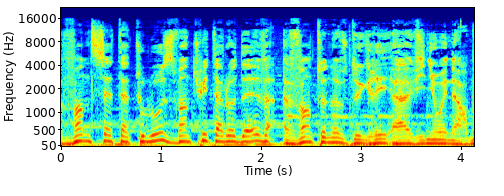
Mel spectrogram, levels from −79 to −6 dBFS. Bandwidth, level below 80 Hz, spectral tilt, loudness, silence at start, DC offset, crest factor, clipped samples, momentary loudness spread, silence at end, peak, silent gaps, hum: 16.5 kHz; -30 dBFS; -4 dB/octave; -17 LUFS; 0 s; under 0.1%; 18 dB; under 0.1%; 3 LU; 0 s; 0 dBFS; none; none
